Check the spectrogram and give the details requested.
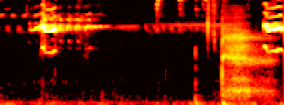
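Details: Killdeer parents upset at people close to their nest of camouflaged eggs give shrill, high-pitched alarm notes, one drawn out and a second sharp cry near the end, with a brief rustling burst between them.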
